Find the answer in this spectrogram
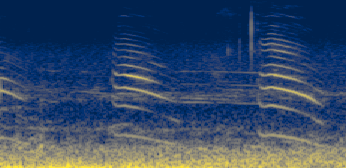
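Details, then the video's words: Hungry stray kitten being fed fish, letting out two clear, drawn-out meows that slide down in pitch, with low rumbling background noise and a person speaking nearby. "This Hungry Stray Kitten Ate My Fresh Catch"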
